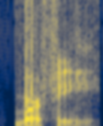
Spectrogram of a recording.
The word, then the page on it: murphy: American English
